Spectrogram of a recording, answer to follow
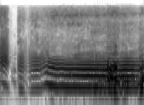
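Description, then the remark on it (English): A single long, loud fart rips, a steady buzzy rasp stretching past a second after a brief sputtering start, with no talking over it. “Big fart jam and fart plaza.”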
